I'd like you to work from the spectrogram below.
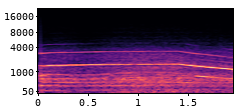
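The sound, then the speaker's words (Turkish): A siren of a tracked ambulance carrying a hypertension patient to hospital in Göksun district, Kahramanmaraş, Turkey, wails loudly, holding a steady high tone before its pitch slides downward near the end, with a low rumble of traffic or engine noise underneath. “Kahramanmaraş'ın Göksun ilçesinde ise durumu ağırlaşan hipertansiyon hastası paletli ambulansla hastaneye kaldırıldı.”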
